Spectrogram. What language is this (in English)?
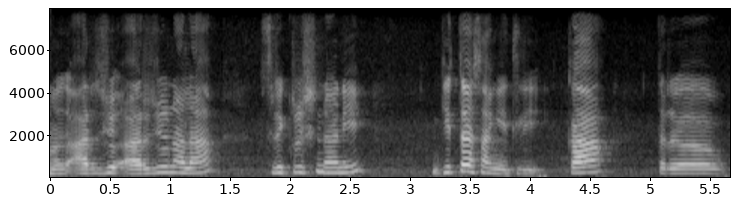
Marathi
